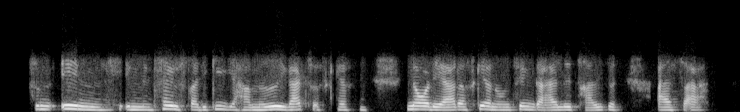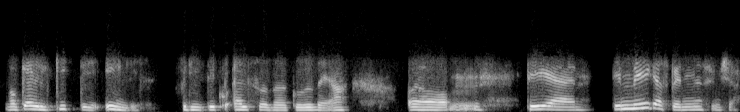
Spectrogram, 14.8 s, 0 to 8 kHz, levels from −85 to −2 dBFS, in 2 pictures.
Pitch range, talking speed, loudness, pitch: 190-225 Hz, 180 wpm, -18 LUFS, 200 Hz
